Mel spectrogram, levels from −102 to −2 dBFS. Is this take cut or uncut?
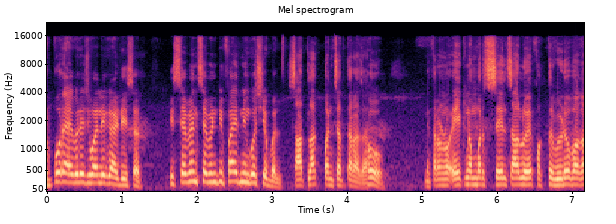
uncut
